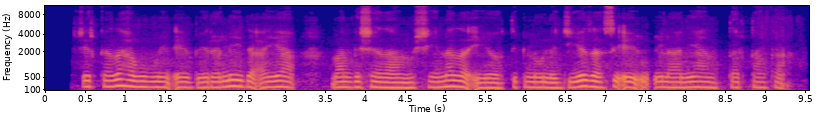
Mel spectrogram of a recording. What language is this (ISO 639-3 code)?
som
